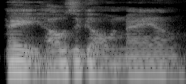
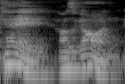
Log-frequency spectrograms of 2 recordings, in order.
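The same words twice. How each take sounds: First: Hint of a slow old man's voice, lower; lightly voiced low, unhurried caller; [name]. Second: Said in the usual way. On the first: Surprise caller answers his online date, lightly voiced low old man. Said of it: "You don't sound like a thirty-two-year-old mud and blonde". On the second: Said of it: "I'm like".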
